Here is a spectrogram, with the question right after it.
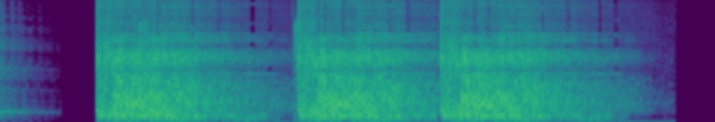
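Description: Three loud, sharp gunshot bursts in quick succession, each ringing out and decaying, fired at targets on a shooting range in the Sega CD cyberpunk adventure game Snatcher.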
